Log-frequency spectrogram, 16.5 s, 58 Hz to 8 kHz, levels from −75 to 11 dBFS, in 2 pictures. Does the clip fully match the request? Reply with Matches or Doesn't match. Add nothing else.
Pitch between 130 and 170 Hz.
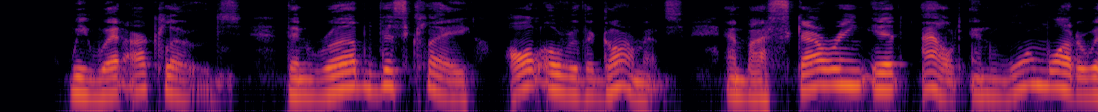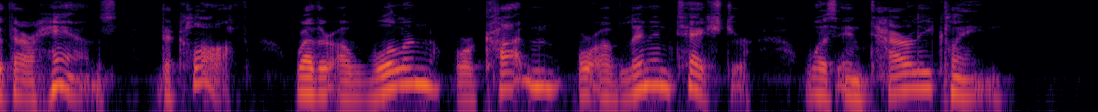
Matches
